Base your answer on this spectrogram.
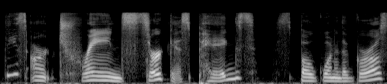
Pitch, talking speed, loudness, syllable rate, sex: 195 Hz, 155 wpm, -18 LUFS, 4.8 syllables/s, female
